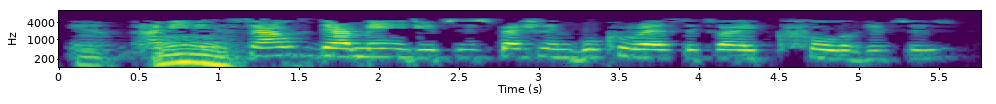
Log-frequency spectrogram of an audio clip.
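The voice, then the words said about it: Romanian accent. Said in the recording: “I guessed your accent was Romanian.”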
